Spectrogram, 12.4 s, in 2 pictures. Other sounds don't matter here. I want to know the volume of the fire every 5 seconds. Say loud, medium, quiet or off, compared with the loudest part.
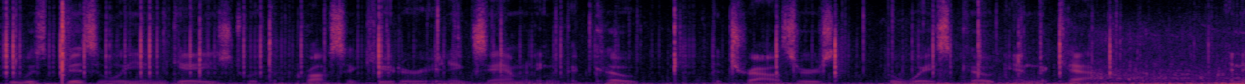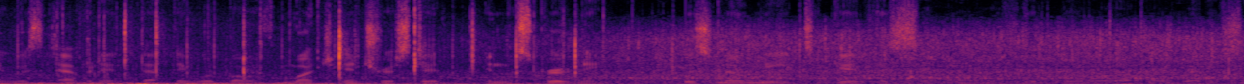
medium, loud, quiet.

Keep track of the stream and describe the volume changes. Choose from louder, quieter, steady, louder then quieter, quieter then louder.
louder.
